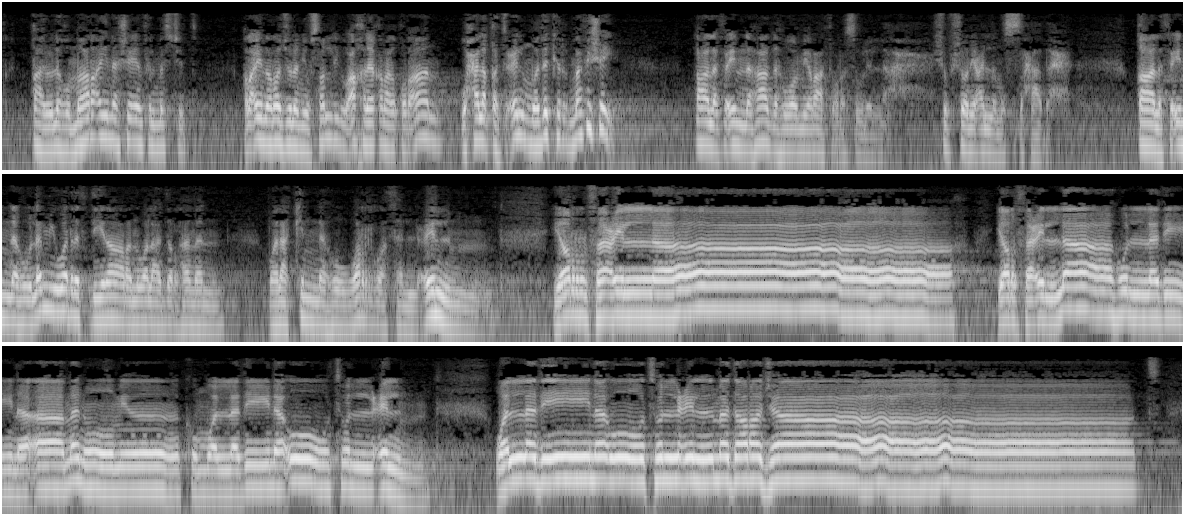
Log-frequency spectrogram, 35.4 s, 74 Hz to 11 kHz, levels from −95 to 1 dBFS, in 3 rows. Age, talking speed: 30-49, 90 wpm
